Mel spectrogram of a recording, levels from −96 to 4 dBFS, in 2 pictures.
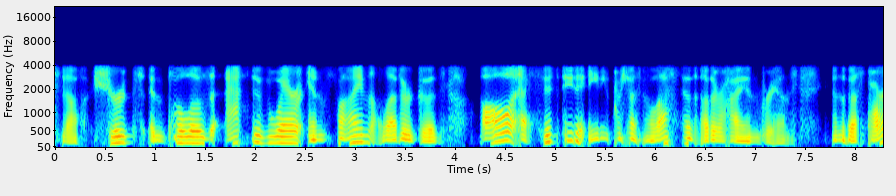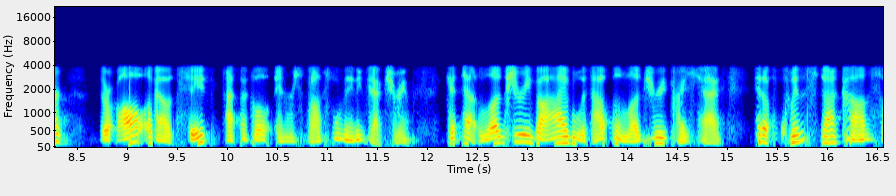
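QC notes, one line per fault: Throughout: Codec 2 vocoder. The speech is robotic and buzzy, with heavy damage and nothing above 3.8 kHz. Only pitch, voicing, energy and a spectral envelope survive, then sine-wave resynthesis rebuilds the voice, which fits a rate near 1.6 kbit/s.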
